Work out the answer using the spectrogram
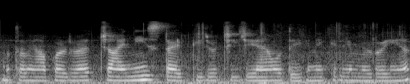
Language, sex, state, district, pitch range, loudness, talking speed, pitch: Hindi, female, Punjab, Kapurthala, 170-180 Hz, -17 LUFS, 265 wpm, 180 Hz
